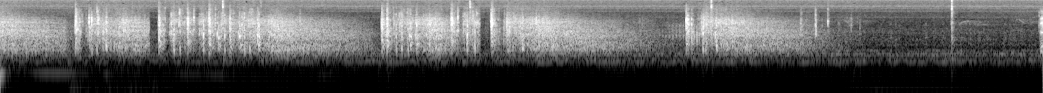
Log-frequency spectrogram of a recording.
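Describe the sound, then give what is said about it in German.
Rapid, irregular bursts of gunfire on a tape recording, many sharp cracks clustered together like an ongoing firefight, set against a rushing, hissing background that swells and fades, with no voices. “Auf dem Tonband sind Schüsse und Schreien der Agenten zu hören.”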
